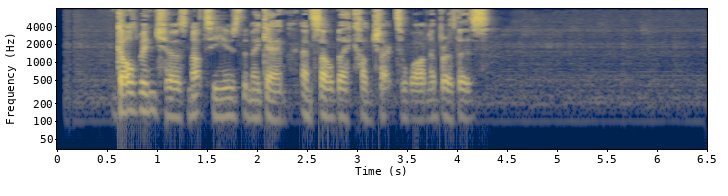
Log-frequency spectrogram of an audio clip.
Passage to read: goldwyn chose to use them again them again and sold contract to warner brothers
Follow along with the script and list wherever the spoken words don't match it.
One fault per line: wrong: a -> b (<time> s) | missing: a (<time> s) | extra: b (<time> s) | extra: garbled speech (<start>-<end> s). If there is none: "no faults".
extra: not (1.3 s)
missing: them again (2.3 s)
extra: their (2.8 s)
